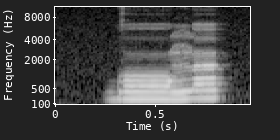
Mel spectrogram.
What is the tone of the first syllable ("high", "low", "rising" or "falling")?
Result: low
